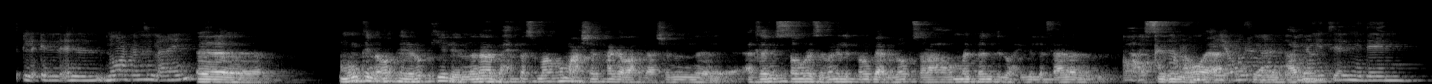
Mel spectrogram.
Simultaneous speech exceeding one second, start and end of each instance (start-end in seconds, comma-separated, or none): 11.3-13.2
